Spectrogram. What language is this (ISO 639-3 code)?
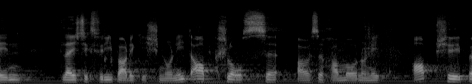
gsw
